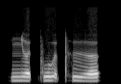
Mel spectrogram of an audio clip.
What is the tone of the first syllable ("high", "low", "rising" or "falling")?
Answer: low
